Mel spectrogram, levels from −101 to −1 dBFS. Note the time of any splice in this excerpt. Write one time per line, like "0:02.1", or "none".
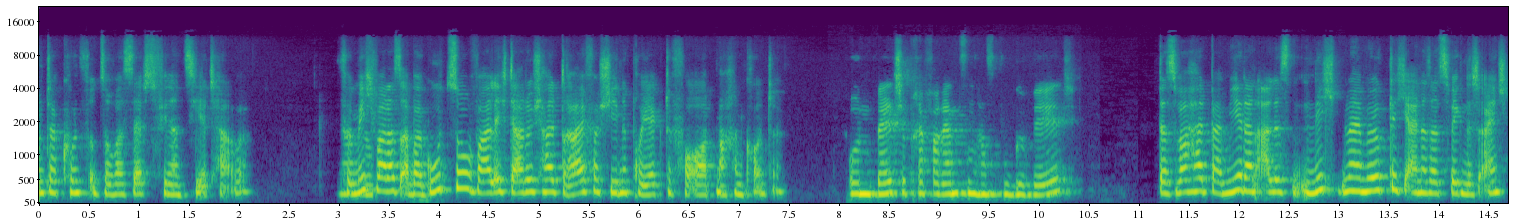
0:11.0

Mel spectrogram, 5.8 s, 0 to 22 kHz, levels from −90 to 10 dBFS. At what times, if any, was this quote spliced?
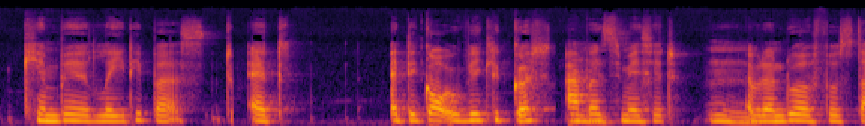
0:01.5
0:03.7

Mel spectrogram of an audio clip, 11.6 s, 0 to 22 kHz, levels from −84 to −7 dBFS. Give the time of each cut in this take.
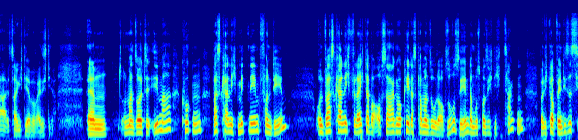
0:02.4

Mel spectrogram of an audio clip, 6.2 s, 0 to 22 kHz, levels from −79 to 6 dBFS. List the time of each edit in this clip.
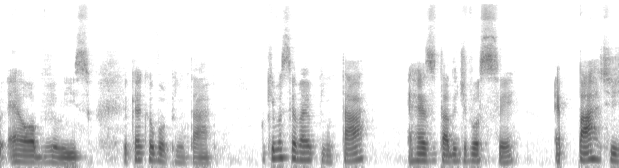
0:01.2

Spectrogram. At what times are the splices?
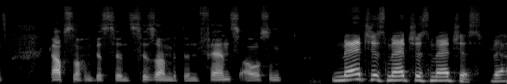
0:03.1

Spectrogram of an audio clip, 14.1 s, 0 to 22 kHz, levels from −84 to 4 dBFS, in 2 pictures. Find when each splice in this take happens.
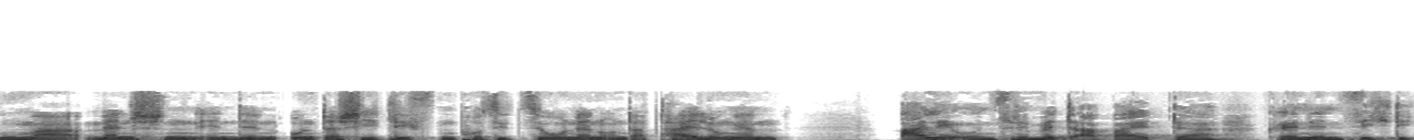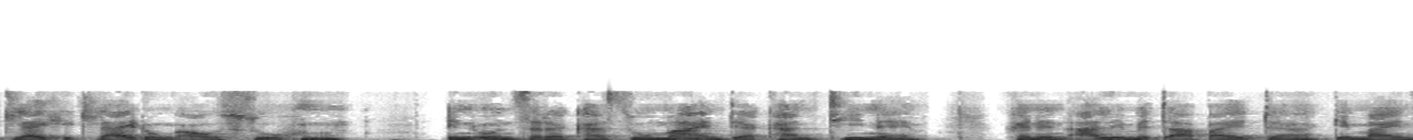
0:04.3
0:09.1

